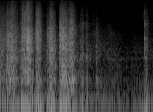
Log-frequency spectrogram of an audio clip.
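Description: Crinkling and crackling of a foil snack packet being torn open and handled, a quick run of crackles over the first second or so that dies away.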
